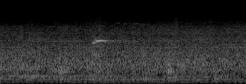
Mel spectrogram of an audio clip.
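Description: Quiet outdoor background with a faint steady low hum and a single short, high chirp about halfway through.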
